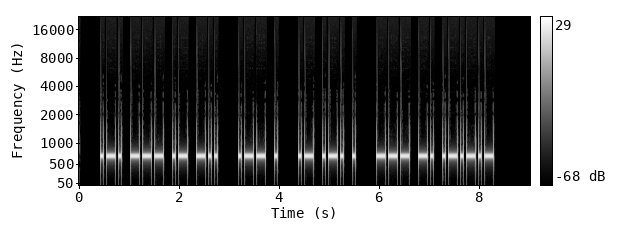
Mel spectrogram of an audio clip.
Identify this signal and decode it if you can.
Morse code, heard as a keyed tone, about 19 wpm, 700 Hz. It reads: ROAD WE ARE ON.
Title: Sentences from Top 1100 Words 20wpm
